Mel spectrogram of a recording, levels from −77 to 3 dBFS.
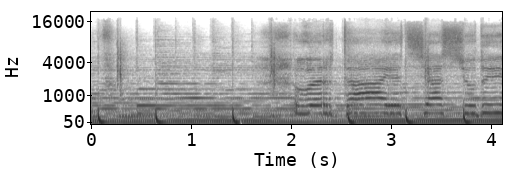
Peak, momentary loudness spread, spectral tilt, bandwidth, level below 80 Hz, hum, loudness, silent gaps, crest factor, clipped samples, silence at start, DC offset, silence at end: -4 dBFS; 6 LU; -3.5 dB/octave; 18 kHz; -24 dBFS; none; -18 LUFS; none; 14 dB; under 0.1%; 0 s; under 0.1%; 0 s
